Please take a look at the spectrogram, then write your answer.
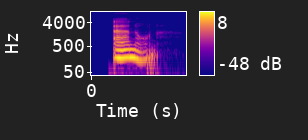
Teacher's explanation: the h in honor is silent and therefore the first sound is a vowel sound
